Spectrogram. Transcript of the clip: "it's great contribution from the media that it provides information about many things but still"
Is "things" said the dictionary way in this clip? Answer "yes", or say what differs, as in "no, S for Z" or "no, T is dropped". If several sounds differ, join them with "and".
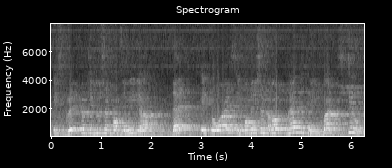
no, Z is dropped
